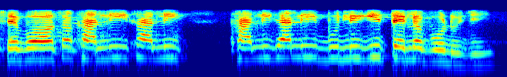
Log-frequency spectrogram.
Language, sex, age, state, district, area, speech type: Odia, female, 45-60, Odisha, Angul, rural, conversation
